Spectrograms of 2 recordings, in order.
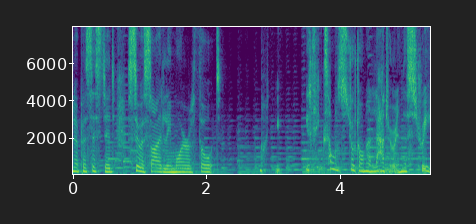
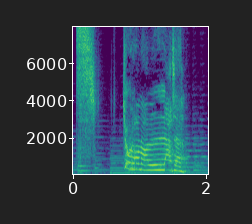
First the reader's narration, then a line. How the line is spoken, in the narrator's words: he finished triumphantly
